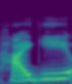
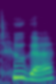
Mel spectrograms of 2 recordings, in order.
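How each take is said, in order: First: It is said the way English spelling suggests. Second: It is said with the Danish pronunciation. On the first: The speaker calls it wrong. "that's how I used to pronounce it" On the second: The speaker calls it right. "it's actually pronounced hygge"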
